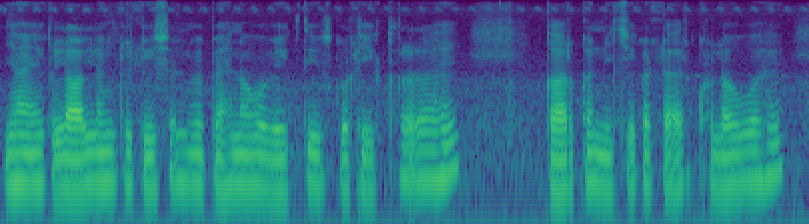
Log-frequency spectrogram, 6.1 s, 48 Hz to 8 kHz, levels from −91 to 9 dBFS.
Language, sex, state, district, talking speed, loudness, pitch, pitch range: Hindi, male, Uttar Pradesh, Etah, 215 wpm, -25 LUFS, 120 Hz, 110-125 Hz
